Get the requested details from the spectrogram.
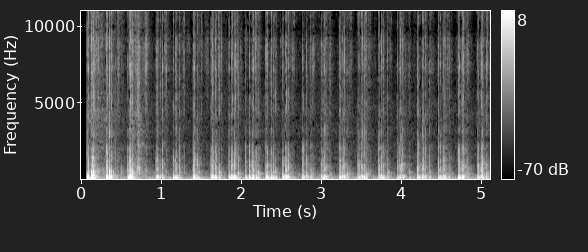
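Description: A small silver-grey toy football with a pebbled surface and a green stripe, apparently hollow rubber or foam, is held in both hands and tapped and scratched quickly with fingertips and nails. About 23 dull, low, muffled thumps come in a fast, uneven run, each dying away almost at once.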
